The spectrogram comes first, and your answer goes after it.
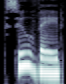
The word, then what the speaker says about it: sous-vide: menu what to cook sous-vide pronounced sous-vade cooking offers the perfect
